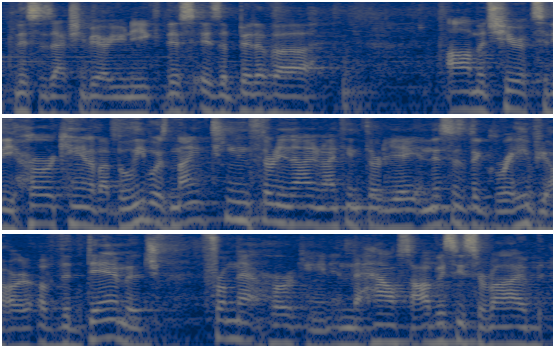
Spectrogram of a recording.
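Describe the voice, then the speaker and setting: A man's voice: mid-range voice, a little hiss or hum. A man giving an informal guided tour, explaining what is on display in an explanatory, conversational way. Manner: explanatory, inviting listeners to imagine.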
